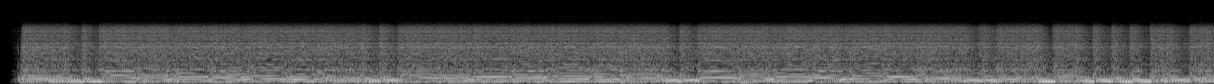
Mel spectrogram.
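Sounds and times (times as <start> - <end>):
old school high gain distorted guitar: 0.0 - 12.1.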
